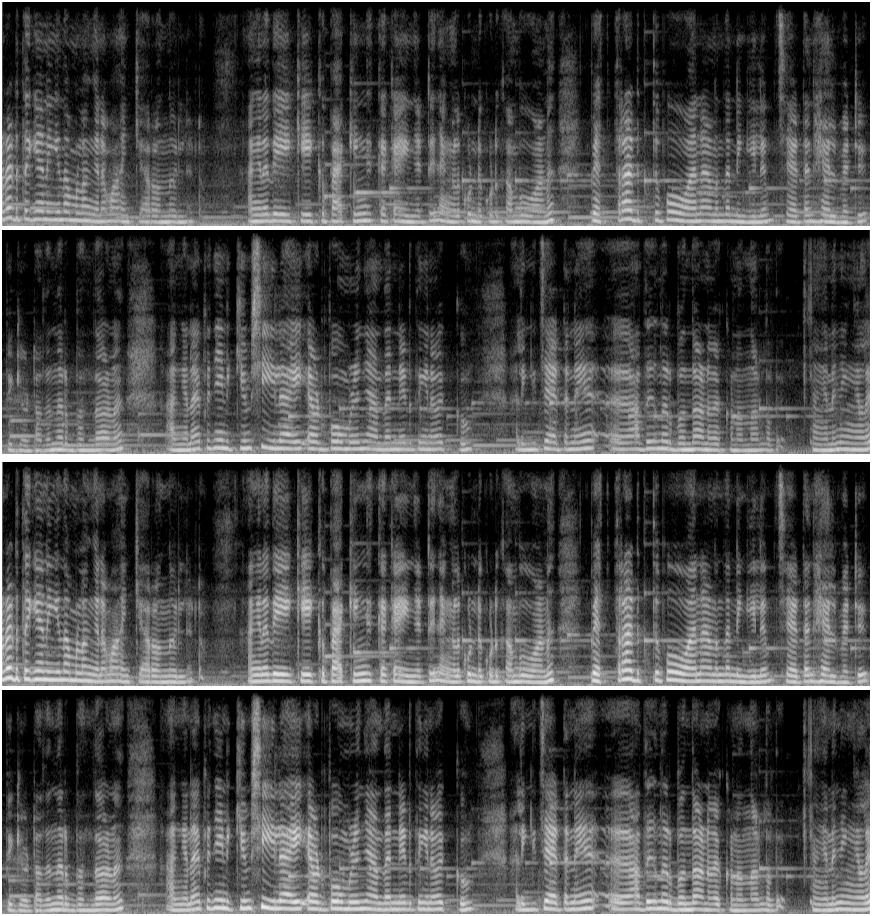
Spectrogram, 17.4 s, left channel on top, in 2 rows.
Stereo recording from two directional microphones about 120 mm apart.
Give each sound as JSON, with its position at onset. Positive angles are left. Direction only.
{"t": 0.0, "sound": "a woman's voice", "side_deg": -30}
